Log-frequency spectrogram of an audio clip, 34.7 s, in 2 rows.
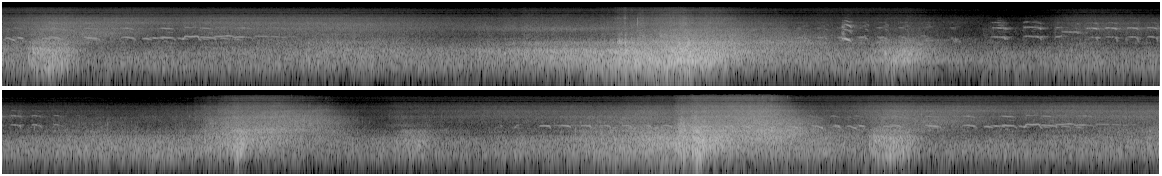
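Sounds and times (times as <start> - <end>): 
seagulls: 0.0 - 4.3, 11.9 - 18.3, 25.0 - 34.3
ocean: 0.0 - 34.7.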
